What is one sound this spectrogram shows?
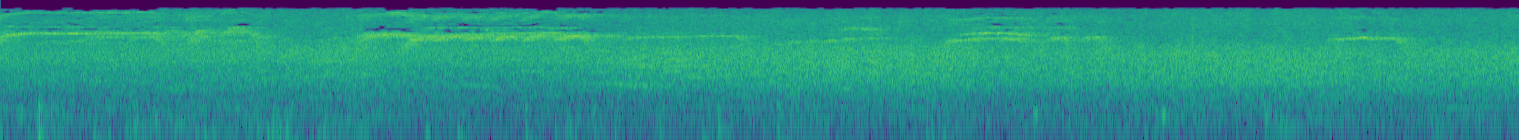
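Shrill whistles ring out from a crowd.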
